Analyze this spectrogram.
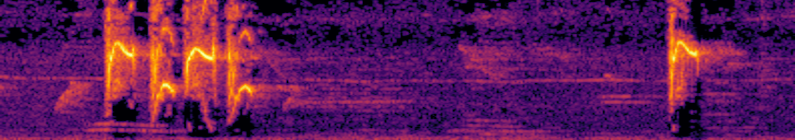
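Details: Singing cinereous tit, the wingko type of gelatik batu, whose call is used to spur other birds into song: four quick high chirps slurring downward, a pause, then a single bright note, with a low rumbling hum beneath.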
